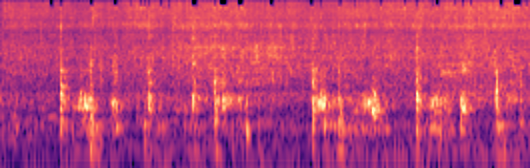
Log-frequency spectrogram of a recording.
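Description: Eggplant and onion pieces with a little turmeric fry in a pan for vankaya ulli karam, giving a steady, close sizzle broken by frequent light clicks and scrapes of stirring.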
